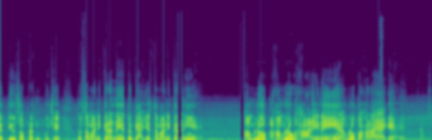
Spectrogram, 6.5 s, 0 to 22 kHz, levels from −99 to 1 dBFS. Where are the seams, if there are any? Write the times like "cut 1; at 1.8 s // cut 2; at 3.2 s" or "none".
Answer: none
